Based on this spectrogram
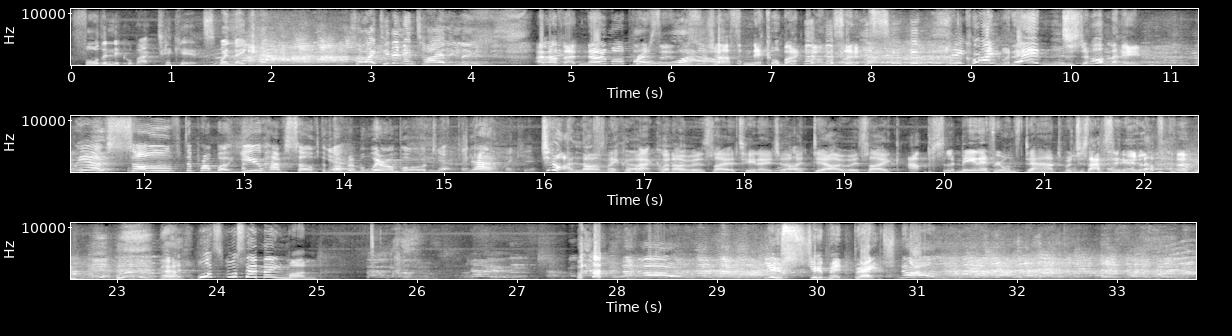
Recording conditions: live audience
